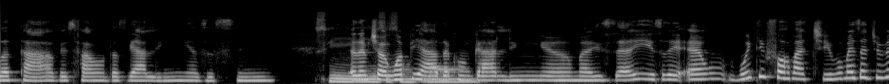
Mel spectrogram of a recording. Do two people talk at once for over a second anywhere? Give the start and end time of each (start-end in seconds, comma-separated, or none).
3.5-4.8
